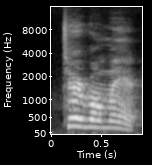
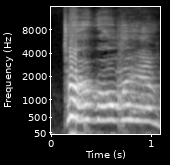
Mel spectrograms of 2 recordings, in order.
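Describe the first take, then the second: First: Raised, loud call; excited shout. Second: Very high, drawn-out mock scream; frenzied yell. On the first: Retold or imitated. Shoppers hearing about more Turbo Man dolls, excited shout. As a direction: call the toy's name out. Crowd calling out the toy. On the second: Shoppers going wild for Turbo Man, frenzied scream. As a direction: stretch it into a piercing crowd yell. Crowd calling louder, second take.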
